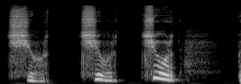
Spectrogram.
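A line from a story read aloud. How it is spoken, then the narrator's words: Whispered lament. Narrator (Russian): причитает шепотом Аманда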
